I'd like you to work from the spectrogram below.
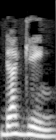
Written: daging

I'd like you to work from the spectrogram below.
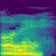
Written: oleh

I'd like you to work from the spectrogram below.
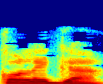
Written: kolega

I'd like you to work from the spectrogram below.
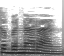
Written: kebenaran

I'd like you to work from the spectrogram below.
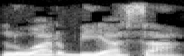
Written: luar biasa

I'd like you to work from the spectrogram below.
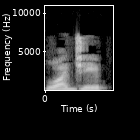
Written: wajib

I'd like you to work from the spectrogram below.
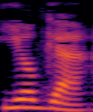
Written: yoga

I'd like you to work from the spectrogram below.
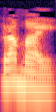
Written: ramai

